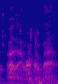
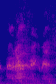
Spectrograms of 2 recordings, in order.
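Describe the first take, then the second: First: Whispered again. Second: Whispered recommend. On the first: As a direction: hush highly recommend. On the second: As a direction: breathe highly recommend as a secret. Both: Real, not acted. To viewers, whispering the recommendation. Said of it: "I can't even hear you".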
